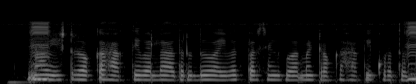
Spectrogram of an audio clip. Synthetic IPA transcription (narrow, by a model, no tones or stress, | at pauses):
naːʋeʂʈuɾɔkːɐɦaːk̚t̪iːʋɐlːɐːd̪ɐɾɐd̪uɐjʋɐt̪ːpɐɾseɳʈɡɐʋɐɾmeɳʈɾɔkːɐɦaːkikɔɽt̪ːɐʋi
